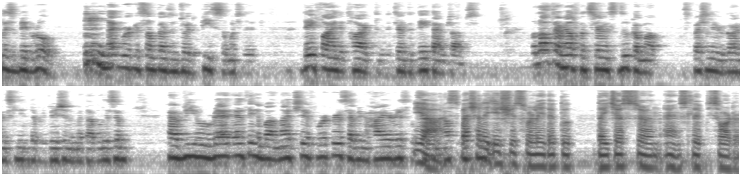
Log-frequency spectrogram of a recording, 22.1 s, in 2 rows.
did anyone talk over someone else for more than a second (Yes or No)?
Yes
